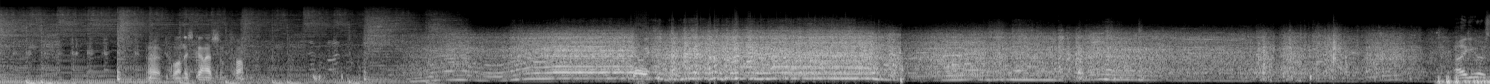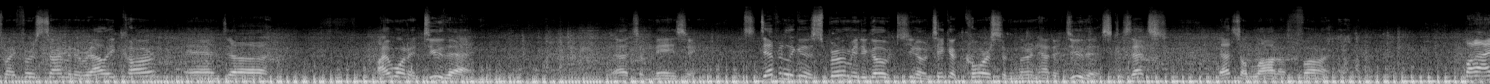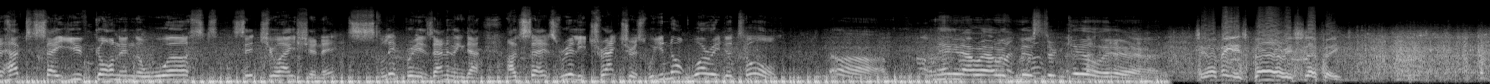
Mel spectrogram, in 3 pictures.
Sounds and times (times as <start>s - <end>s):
Vehicle: 0.0s - 44.7s
Speech: 1.4s - 2.5s, 6.3s - 6.6s, 14.4s - 17.6s, 18.7s - 19.7s, 21.0s - 28.4s, 29.6s - 43.3s.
